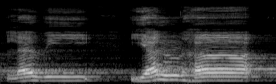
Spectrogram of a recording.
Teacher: ذال کو باریکی کے ساتھ، الذی ینہی، ینہا نون میں جلدی کریں گے کیونکہ اظہار ہو رہا ہے.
